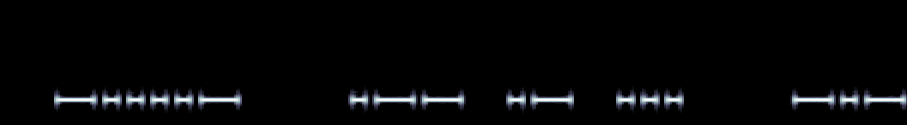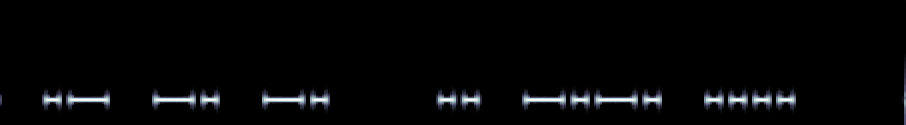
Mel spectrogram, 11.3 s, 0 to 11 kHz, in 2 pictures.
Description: Morse code, heard as a keyed tone, about 16 wpm, 680 Hz. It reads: - WAS KANN ICH
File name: Witz-07-Oktober-2025-70-F80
